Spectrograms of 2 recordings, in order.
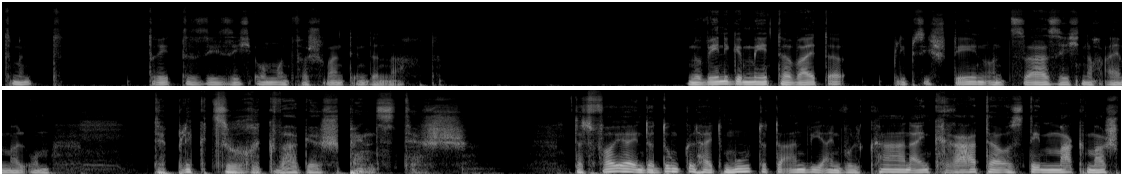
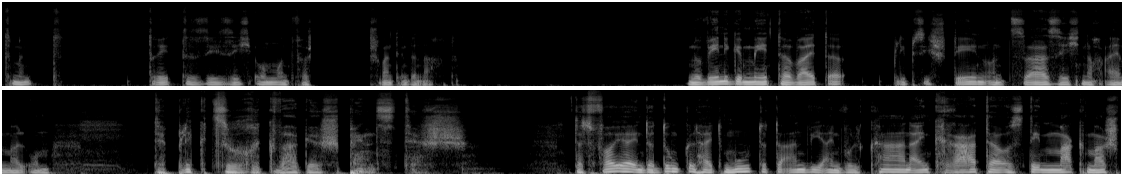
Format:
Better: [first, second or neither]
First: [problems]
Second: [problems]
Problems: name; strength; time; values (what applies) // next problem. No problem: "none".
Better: first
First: none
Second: audio freezing; at 3 s for 0.5 s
